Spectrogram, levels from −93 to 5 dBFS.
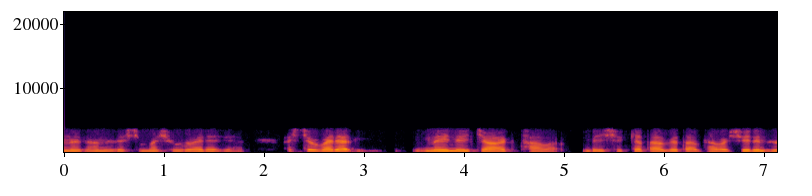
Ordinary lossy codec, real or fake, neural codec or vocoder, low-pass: Opus, 16 kbps; real; none; 3.6 kHz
